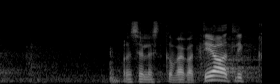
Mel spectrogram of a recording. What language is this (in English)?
Estonian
